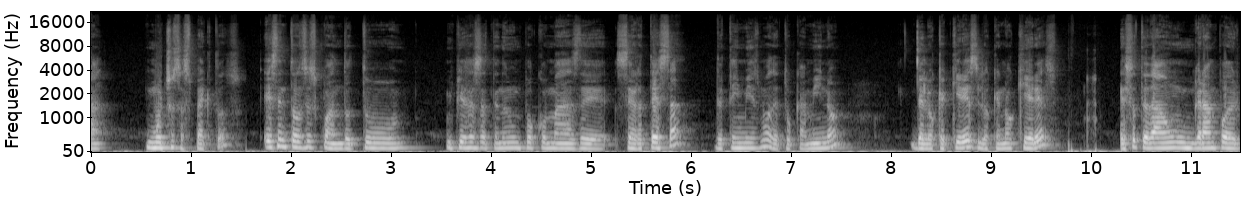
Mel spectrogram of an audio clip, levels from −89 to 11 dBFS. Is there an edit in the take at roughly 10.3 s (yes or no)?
yes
